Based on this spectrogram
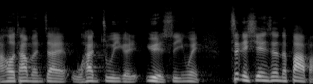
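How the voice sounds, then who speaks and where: A man is speaking. His pace is very fast. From Taiwan. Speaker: pastor. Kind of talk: sermon. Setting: church. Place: church. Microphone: handheld.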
